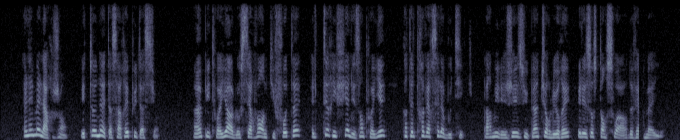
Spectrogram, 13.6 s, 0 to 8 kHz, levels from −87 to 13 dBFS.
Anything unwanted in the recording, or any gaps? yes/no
yes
